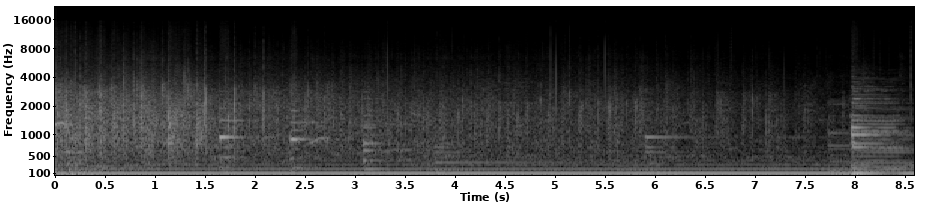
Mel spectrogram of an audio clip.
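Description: Applause on a live gospel record fading away, with a few soft, scattered keyboard notes and a steady low hum underneath; fuller music comes in right at the end.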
